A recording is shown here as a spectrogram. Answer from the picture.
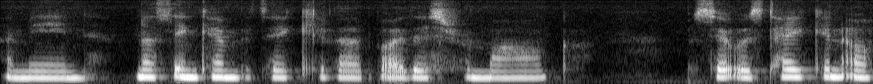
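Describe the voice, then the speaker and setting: Soft-spoken, a woman talks at a moderate pace in a high pitch with a dark, mellow tone. Her intonation stays monotone and flat. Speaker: ASMR creator. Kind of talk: ASMR soft spoken book reading.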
